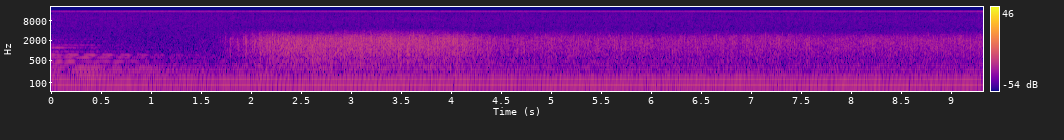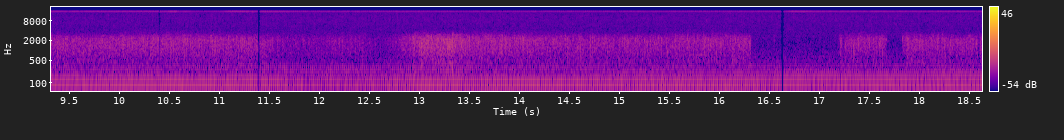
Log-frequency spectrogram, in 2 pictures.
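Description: Steady noisy hiss with a low hum beneath it, swelling louder twice, around two seconds in and again about thirteen seconds in, and briefly cutting in and out near the end.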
